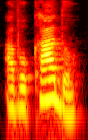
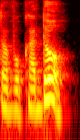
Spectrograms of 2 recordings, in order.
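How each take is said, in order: First: "Avocado" with the CA stressed; a-vo-CA-do, punch CA then drop; stress on third syllable. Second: "avocado" wrongly stressed on DO; a-vo-ca-DO, punch the final syllable; stress on last syllable. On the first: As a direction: say "Avocado" with weight on its next-to-last syllable. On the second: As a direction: say "avocado" with weight at the very end. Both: Shown as a demonstration. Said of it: "not avocado".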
